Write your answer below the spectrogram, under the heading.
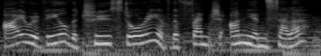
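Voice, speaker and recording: A woman's voice: fairly high pitch, normal speed. A woman with a British accent reading scripted cookery narration as a presenter. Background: music.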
